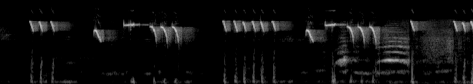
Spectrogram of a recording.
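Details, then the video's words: Plain flowerpecker singing energetically in rapid-fire bursts, sharp and loud, used as a lure and teaching sound for other songbirds: very high, quick ticking runs of four to six notes alternate with downward-slurred piercing notes, and a brief lower buzzy rattle mid-clip. "KONIN GACOR TEMBAKAN AK47 TAJAM NYARING"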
